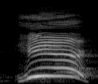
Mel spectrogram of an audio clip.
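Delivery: very high, loud, drawn-out shout; thunderous prophetic command; bold proclamation. Shown as a demonstration. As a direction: cry it out boldly, stretching each word. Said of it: "boldness and say to them".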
